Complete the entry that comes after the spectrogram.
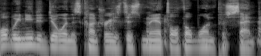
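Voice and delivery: loose, rough put-on politician voice. Joking about fantasy football players as the one percent: Bernie voice. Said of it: "I stopped doing the voice 'cause I realized that didn't sound anything like Bernie".

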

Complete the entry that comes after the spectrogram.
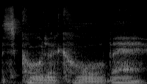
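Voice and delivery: deep, slow dragon voice. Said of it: "Was that your dragon voice?".

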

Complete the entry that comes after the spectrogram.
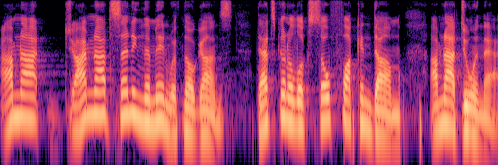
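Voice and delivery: acted heated argument voice. Recounting an argument with a couple of execs, the speaker re-enacts heated arguing. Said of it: "in like a heated argument".

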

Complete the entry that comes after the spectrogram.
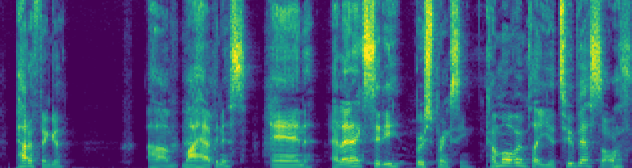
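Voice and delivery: put-on high Australian-accented voice. Retelling what a man said to the band, in an Australian accent. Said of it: "And he said this in uh, Australian accents".

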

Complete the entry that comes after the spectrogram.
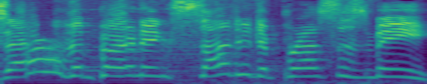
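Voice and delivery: screaming. A game master voicing a drow caught by the flame, screaming. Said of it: "As he screams".

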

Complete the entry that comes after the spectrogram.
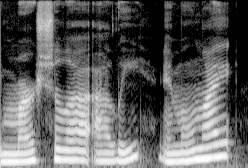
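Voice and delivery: very slow, deliberate delivery, every word laid out. Making a point about the Oscars to the other speaker, saying a name slowly. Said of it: "I'm going to say this slowly".

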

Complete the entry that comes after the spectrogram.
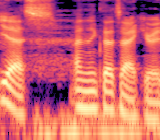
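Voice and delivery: stiff, mechanical, robot-like delivery. Answering another speaker's question with a short agreement, in a robotic monotone. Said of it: "You sounded like a robot".

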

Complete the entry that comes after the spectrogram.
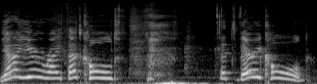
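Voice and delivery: startled yelp.

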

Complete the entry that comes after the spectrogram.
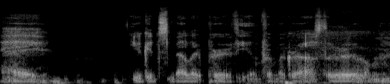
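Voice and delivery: soft, close ASMR-style whisper right into the ear. Whispering the line into his ear, real close, asmr whisper. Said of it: "Because why not ASMR?".

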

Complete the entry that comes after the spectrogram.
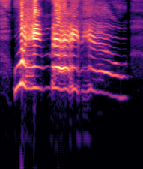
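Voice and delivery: high, slow crying scream. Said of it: "keeps running outside to where the trucks are and screaming".

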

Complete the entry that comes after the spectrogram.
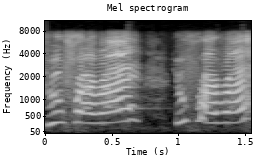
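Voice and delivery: put-on broken-English shouting. Retelling someone yelling during a video game to be saved: imitating yelling in Chinese-accented broken English. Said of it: "a Chinese dude just yelling in my ear, telling me to save him in broken English".

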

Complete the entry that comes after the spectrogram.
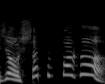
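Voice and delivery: high-pitched yelling. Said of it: "One time I yelled".

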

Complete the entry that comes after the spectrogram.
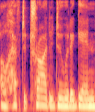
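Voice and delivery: ordinary delivery

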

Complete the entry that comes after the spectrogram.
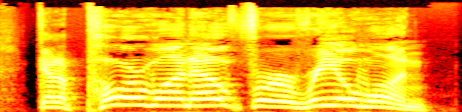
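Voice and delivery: ordinary delivery

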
